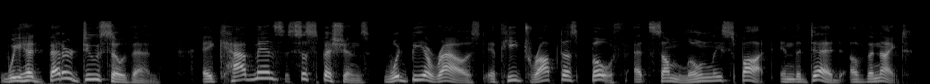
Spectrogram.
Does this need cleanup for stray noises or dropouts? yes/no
no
